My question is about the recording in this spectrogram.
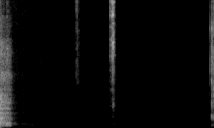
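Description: Near silence, with two faint short ticks about a second in.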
